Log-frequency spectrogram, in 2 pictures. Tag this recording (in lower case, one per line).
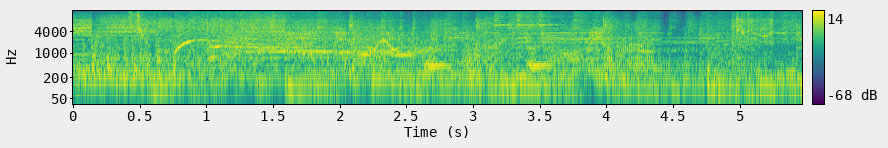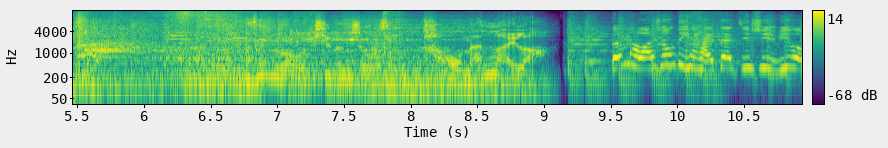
bouncing on trampoline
